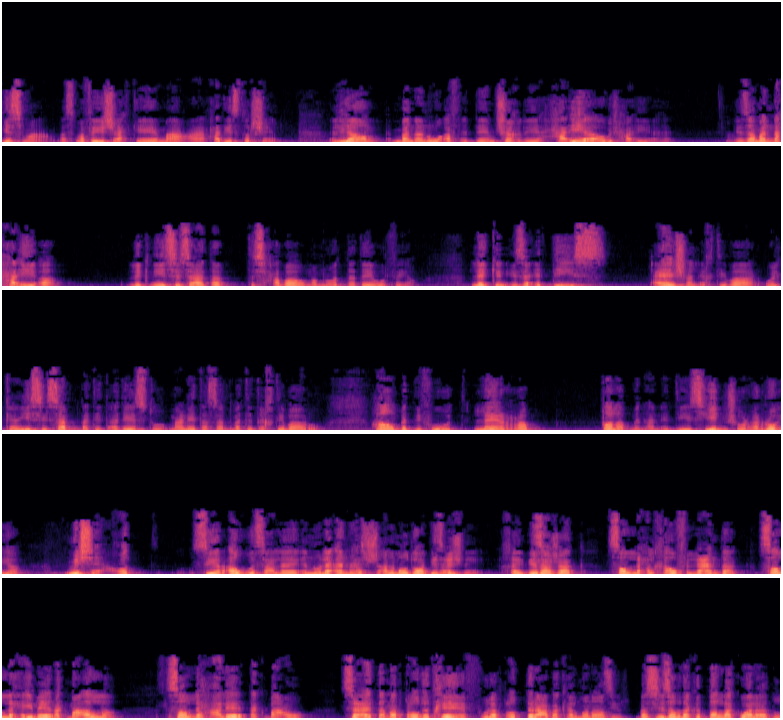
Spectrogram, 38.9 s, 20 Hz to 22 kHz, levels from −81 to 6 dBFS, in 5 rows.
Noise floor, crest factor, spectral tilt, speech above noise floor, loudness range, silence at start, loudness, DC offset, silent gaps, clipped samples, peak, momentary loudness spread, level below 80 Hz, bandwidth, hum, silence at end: -56 dBFS; 18 dB; -5 dB/octave; 36 dB; 6 LU; 0 s; -20 LUFS; under 0.1%; none; under 0.1%; -2 dBFS; 12 LU; -50 dBFS; 10.5 kHz; none; 0 s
